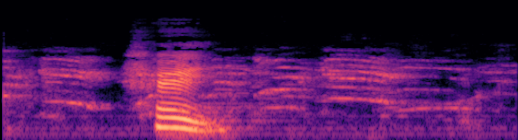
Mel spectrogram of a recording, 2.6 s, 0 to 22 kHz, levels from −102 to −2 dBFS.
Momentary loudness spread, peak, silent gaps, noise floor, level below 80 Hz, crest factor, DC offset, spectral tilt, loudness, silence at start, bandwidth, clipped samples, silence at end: 21 LU; -6 dBFS; none; -47 dBFS; -62 dBFS; 22 dB; under 0.1%; -5.5 dB/octave; -21 LUFS; 0.05 s; 7.2 kHz; under 0.1%; 0.3 s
